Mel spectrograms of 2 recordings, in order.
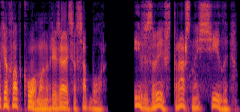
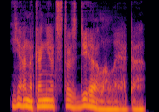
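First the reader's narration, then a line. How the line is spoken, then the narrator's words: Whisper. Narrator (Russian): шепчу, медленно опускаясь вниз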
